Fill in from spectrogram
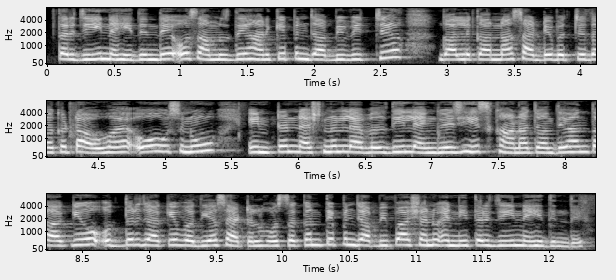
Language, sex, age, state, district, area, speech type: Punjabi, female, 18-30, Punjab, Rupnagar, rural, spontaneous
